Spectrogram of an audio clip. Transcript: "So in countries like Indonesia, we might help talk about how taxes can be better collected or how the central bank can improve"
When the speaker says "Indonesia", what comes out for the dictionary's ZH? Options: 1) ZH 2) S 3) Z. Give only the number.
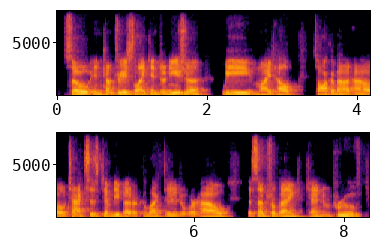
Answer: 1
